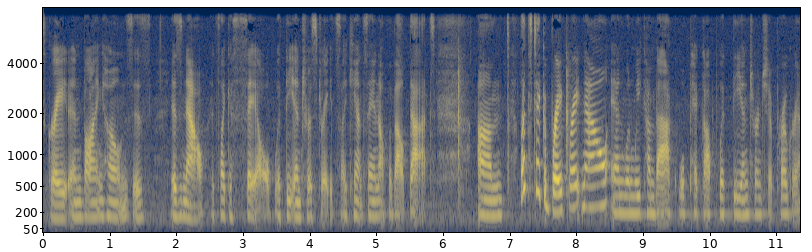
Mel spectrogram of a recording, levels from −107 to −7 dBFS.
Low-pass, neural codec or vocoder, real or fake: 7.2 kHz; none; real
